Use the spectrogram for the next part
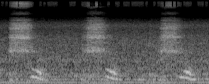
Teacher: Diucapkan dengan posisi ujung lidah miring mendekati langit-langit keras dan sudut bibir ke arah samping. Ketika melepaskan hambatan, aliran udara mengalami geseran dari tengah celah. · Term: bunyi apikopalatal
